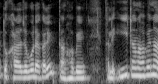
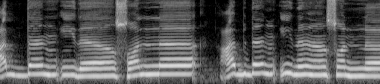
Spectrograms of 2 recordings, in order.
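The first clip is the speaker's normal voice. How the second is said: slow, higher chanted recitation; Quran recitation; 5 semitones higher, much slower than usual. Shown as a demonstration. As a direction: recite the verse drawn out and melodic. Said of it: "Quran recitation of the verse".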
